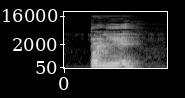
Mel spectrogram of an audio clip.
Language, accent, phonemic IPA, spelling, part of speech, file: French, Canada, /pɔ.ɲe/, pogner, verb, LL-Q150 (fra)-pogner.wav
- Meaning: 1. to catch 2. to grab, to grasp 3. to seize 4. to be arrested or frozen (by a notion or emotion) 5. to surprise, to run into, to find out (someone in the act of wrongdoing, someone in hiding)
